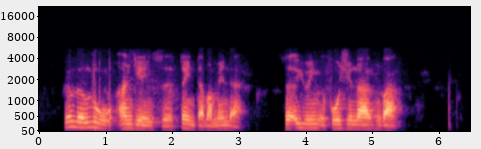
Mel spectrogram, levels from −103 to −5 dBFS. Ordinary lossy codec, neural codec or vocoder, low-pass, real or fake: Opus, 32 kbps; none; 5.4 kHz; real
